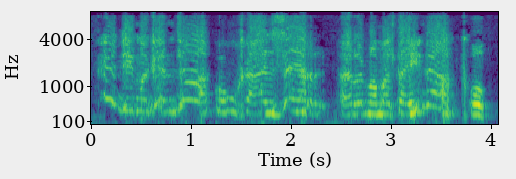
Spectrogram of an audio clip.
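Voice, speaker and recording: A woman's voice: high-pitched, expressive, a little slow, a loud crowd. A Filipino woman playing an ailing, despairing old mother in a radio drama, her voice strained and quavering. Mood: despairing, tearful.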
